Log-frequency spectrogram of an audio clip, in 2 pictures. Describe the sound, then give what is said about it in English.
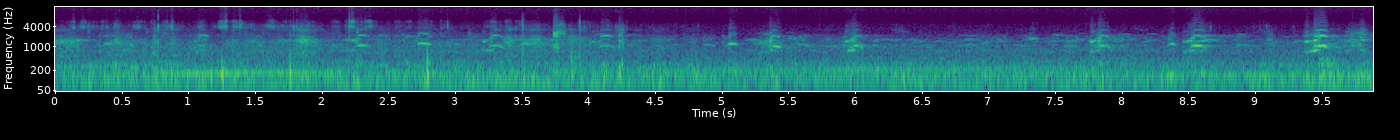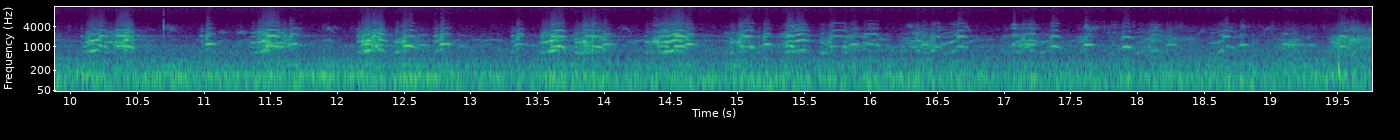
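Four or five big skeins of geese honk as they sort themselves out overhead: many overlapping nasal honks in a busy, chattering rhythm, continuous and moderately loud for the whole stretch. “It's 4 or 5 big skeins of geese sorting themselves out over there.”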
